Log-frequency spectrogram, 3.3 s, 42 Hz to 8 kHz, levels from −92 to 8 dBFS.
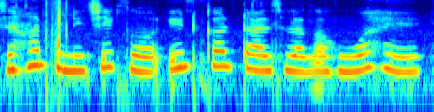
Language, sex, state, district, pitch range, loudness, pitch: Hindi, female, Jharkhand, Garhwa, 285-340 Hz, -22 LUFS, 300 Hz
